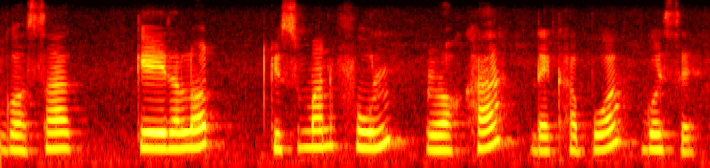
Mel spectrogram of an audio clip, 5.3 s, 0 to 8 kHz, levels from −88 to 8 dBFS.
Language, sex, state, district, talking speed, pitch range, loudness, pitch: Assamese, female, Assam, Sonitpur, 90 wpm, 225-270 Hz, -18 LUFS, 250 Hz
